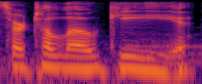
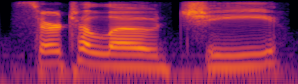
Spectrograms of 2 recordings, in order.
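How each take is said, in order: First: The final g is hard, as in go. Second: The final g is soft, like j. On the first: The speaker calls it right. "It's Sertologi" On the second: The speaker calls it wrong. "Why are they saying Sertolo-G?"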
